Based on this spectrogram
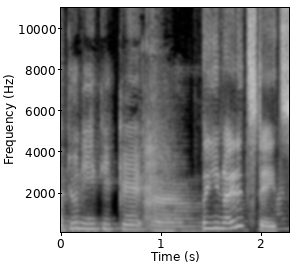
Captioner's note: through translator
